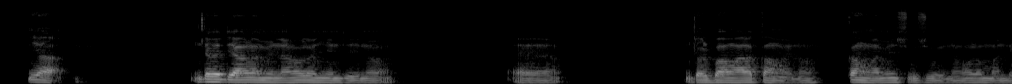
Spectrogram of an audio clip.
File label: mandinka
